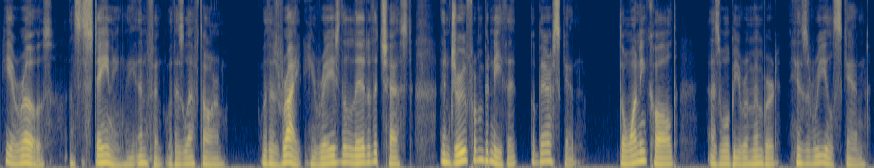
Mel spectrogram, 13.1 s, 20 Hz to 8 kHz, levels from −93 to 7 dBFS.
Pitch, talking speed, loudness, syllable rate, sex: 115 Hz, 175 wpm, -19 LUFS, 4.9 syllables/s, male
